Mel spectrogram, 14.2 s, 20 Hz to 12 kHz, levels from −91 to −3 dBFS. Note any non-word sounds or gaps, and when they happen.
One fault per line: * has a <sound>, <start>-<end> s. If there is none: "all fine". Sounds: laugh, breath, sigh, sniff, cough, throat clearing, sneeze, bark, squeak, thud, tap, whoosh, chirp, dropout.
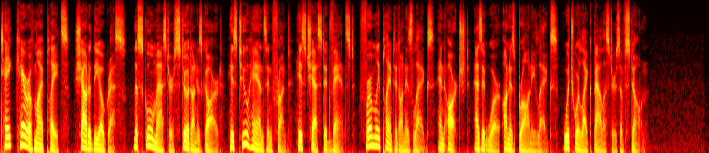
all fine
